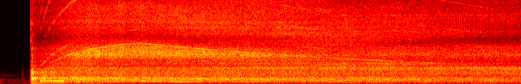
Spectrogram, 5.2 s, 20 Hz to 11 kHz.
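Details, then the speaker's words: Circular saw powered by a DaranEner NEO2000 LiFePO4 portable power station in UPS mode while charging (about 117–122 V): snaps straight up to a smooth, steady high-pitched motor whine with no bogging or stutter; normal start and run. "that's awesome starts up rock and roll ready to go"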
